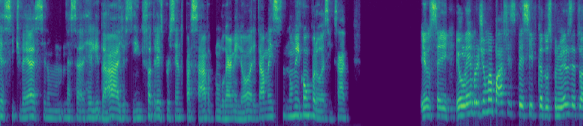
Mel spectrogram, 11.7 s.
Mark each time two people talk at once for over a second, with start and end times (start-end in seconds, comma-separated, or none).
none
